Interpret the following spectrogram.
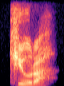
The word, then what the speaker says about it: Qurra: specific platform called um basically the pronunciation is uh cura i'll bring up the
